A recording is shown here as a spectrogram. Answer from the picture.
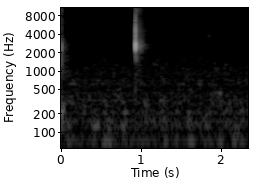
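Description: A single short, sharp click about a second in; otherwise near silence.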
